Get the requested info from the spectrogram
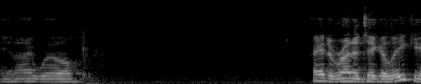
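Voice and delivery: breathless, out of breath. Explaining a quick return after running off: out of breath. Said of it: "I'm out of breath".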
